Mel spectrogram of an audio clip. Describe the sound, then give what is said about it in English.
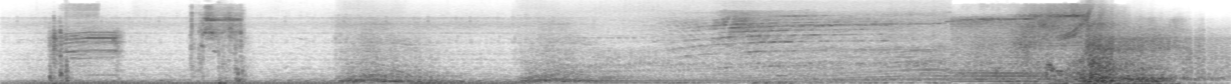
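A whooshing time machine sound effect: mechanical whines and warbling, sweeping tones rise over a constant rumble, swelling louder toward the end. “let's jump in our IMDb time machine this week and see where it takes us.”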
